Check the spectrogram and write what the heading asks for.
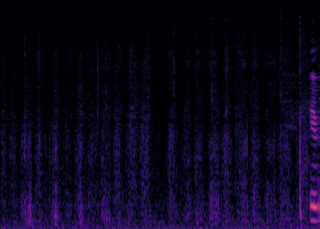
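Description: Serrated bread knife sawing through the well-toasted, crunchy crust of a French bread pizza on a wooden cutting board: a quick, faint run of crackling scrapes.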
